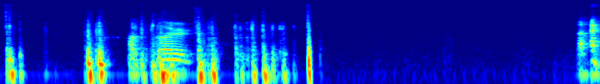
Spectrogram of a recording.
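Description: Computer keyboard keys clacked in short, close bursts of sharp clicks during an English essay lesson, mixed with a man's brief speech, then a long quiet pause before a final flurry of taps.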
